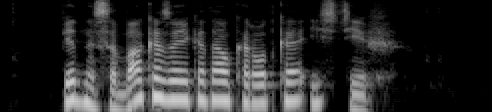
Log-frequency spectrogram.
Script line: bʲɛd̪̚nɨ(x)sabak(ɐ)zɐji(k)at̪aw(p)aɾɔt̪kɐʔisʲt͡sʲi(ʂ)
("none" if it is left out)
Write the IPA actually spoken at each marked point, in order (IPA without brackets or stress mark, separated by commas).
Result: none, ɐ, k, k, x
